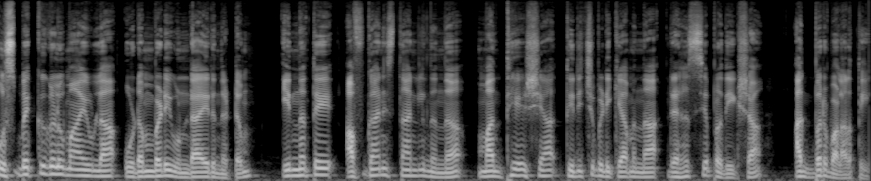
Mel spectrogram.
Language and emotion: Malayalam, neutral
